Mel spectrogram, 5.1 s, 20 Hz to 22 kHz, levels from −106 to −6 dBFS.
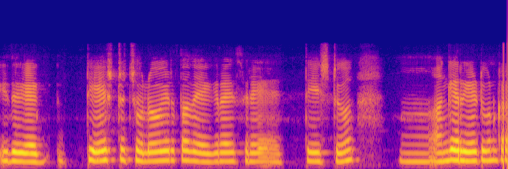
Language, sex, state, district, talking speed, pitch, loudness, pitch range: Kannada, female, Karnataka, Raichur, 165 wpm, 215 Hz, -18 LUFS, 200-225 Hz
